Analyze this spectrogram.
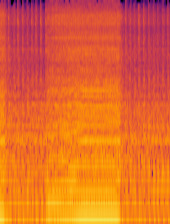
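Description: An electric scooter's motor whirs briefly, rising in pitch.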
